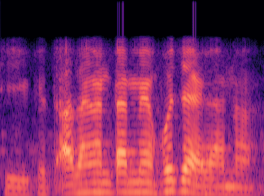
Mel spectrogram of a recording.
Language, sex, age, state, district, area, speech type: Hindi, male, 18-30, Bihar, Vaishali, rural, conversation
